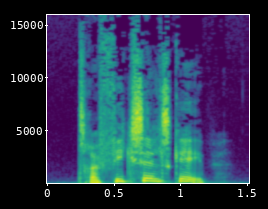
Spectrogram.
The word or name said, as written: trafikselskab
